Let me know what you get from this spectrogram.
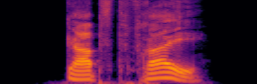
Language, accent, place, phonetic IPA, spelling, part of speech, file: German, Germany, Berlin, [ˌɡaːpst ˈfʁaɪ̯], gabst frei, verb, De-gabst frei.ogg
- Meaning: second-person singular preterite of freigeben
